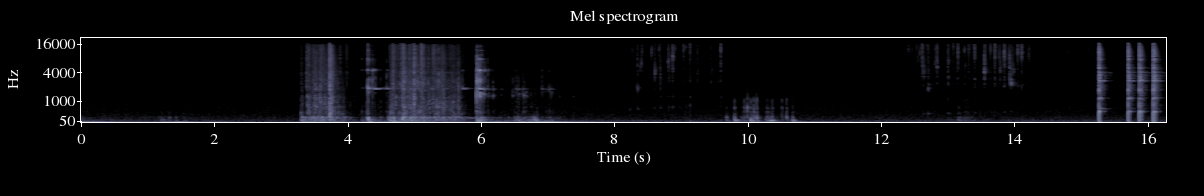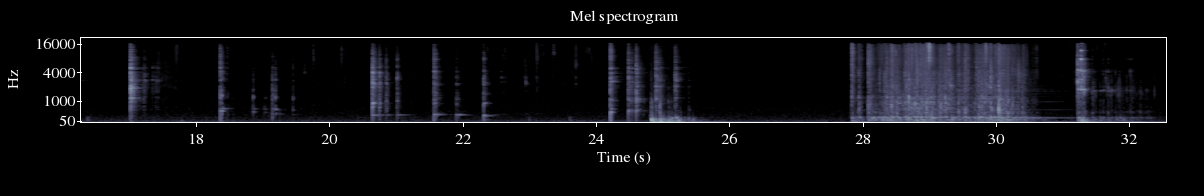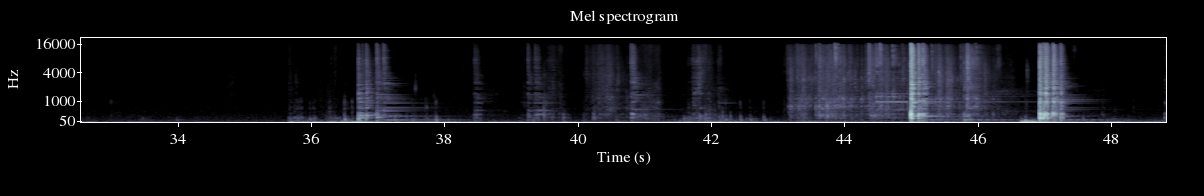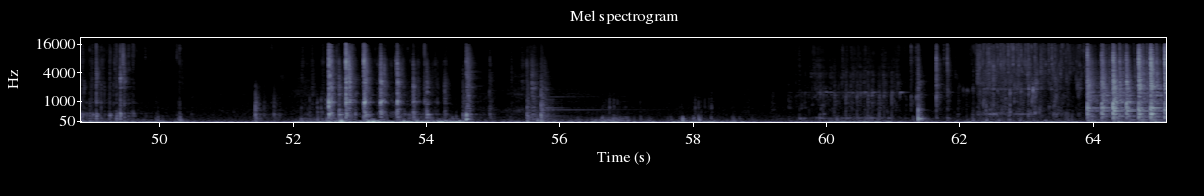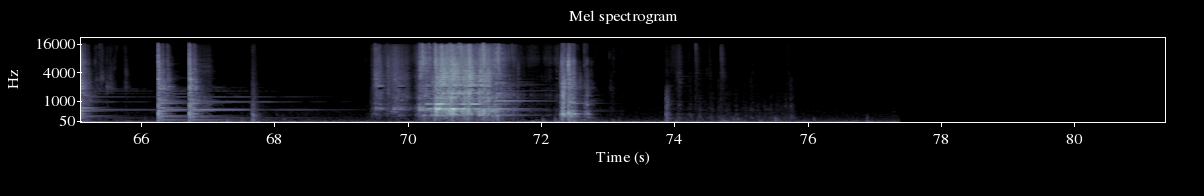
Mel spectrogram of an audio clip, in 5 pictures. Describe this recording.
RG Alien Drink
A drink being prepared, which features: ice, the glass, stirring, pouring, liquid sounds.
drink, drink-prepare, kitchen, liquid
